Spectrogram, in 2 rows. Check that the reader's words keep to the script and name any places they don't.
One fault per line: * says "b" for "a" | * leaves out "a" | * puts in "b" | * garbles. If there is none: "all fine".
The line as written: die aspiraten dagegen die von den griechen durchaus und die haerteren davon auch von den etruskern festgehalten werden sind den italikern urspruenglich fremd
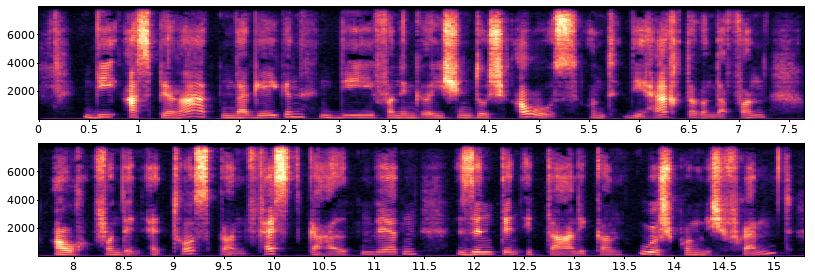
all fine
